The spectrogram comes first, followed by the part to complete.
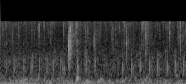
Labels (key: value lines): label: biophony, rattle
recorder: SoundTrap 500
